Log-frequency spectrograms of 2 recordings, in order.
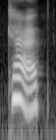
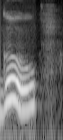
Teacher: are verer because the back of the tongue touches the vum the C Sound is voiceless meaning the vocal chords do not vibrate during articulation while the G sound is voiced meaning the vocal cords do vibrate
